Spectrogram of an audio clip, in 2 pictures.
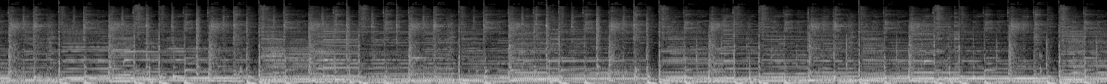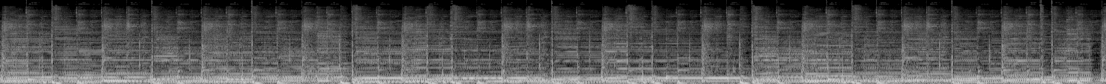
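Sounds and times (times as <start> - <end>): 
acoustic guitar: 0.0 - 22.1.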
